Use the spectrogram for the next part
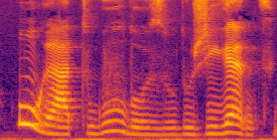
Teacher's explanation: read as [ʒ] in the words gigante and gelado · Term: soft G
